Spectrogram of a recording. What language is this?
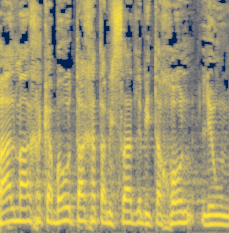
Hebrew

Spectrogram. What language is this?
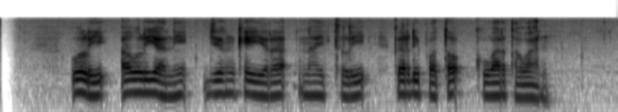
Sundanese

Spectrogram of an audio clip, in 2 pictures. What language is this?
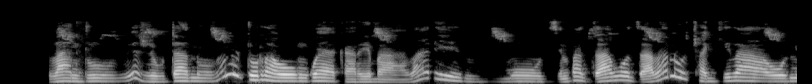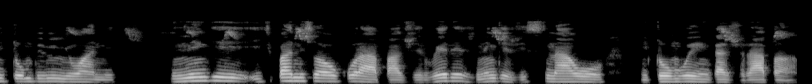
Ndau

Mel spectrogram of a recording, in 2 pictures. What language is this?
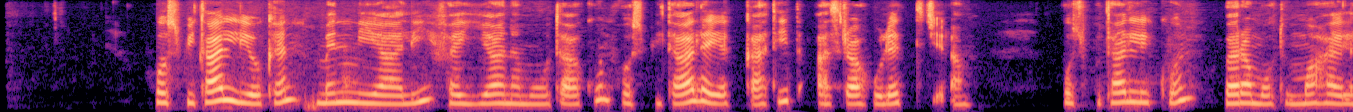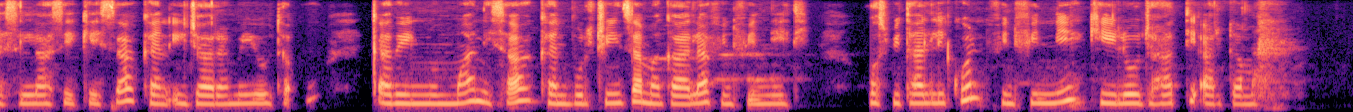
Oromo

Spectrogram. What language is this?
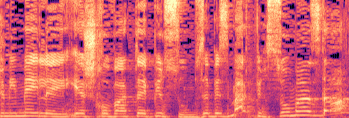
Hebrew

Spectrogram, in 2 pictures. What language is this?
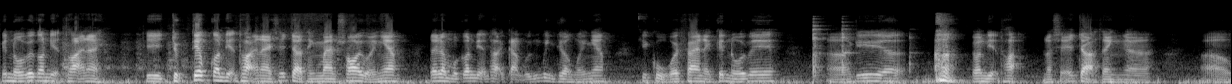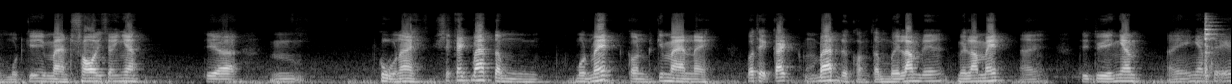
Vietnamese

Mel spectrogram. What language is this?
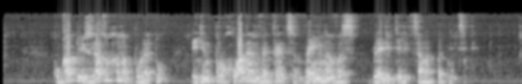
Bulgarian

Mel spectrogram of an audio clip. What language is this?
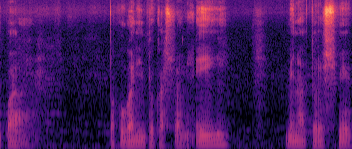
Teop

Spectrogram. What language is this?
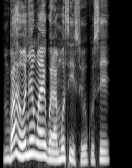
Igbo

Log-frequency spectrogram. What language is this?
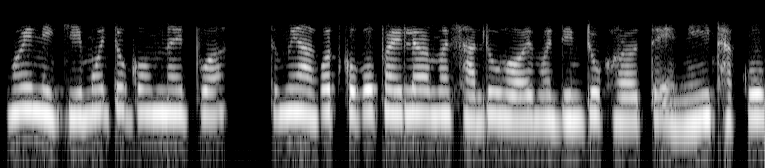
Assamese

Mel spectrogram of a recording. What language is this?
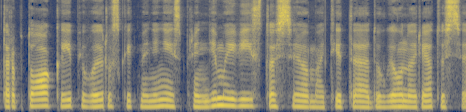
Lithuanian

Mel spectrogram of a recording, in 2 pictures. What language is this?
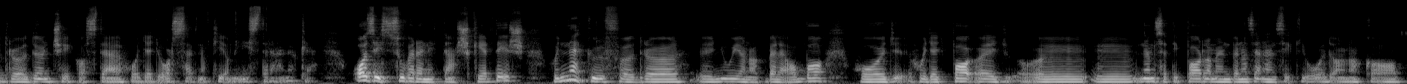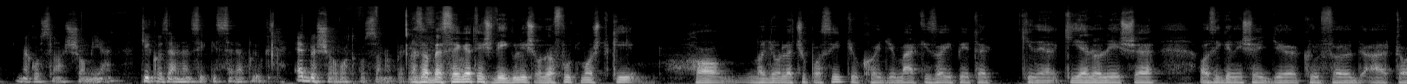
Hungarian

